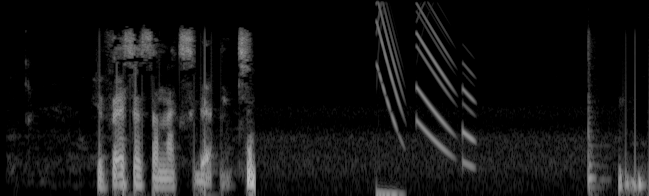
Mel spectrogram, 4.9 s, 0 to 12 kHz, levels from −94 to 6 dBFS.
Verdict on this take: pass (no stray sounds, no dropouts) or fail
fail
